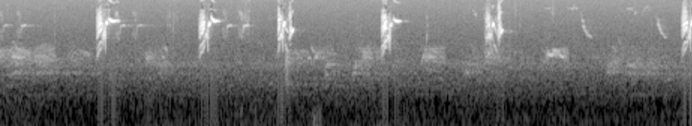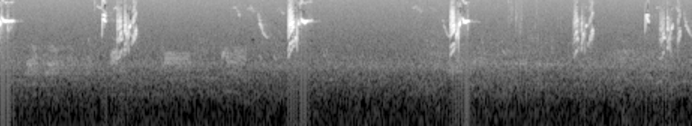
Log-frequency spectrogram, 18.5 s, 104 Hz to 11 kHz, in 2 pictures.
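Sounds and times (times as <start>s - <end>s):
faint background noise: 0.0s - 18.4s
European goldfinch Carduelis carduelis giving short bright high chirps: 1.3s - 5.5s, 6.4s - 7.9s, 8.8s - 9.6s, 10.6s - 11.1s, 12.4s - 13.5s, 15.2s - 15.6s, 16.9s - 17.2s, 17.8s - 18.4s.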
